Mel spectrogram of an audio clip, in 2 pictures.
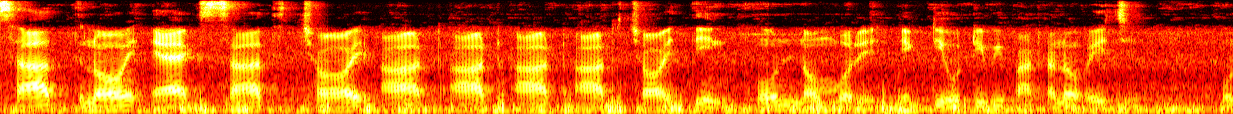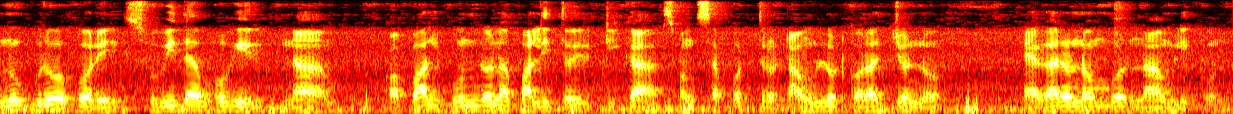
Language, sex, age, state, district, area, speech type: Bengali, male, 45-60, West Bengal, Paschim Bardhaman, urban, read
